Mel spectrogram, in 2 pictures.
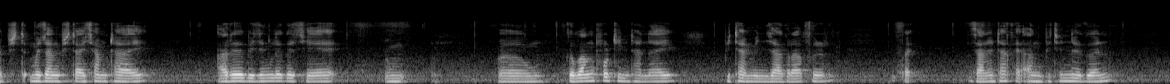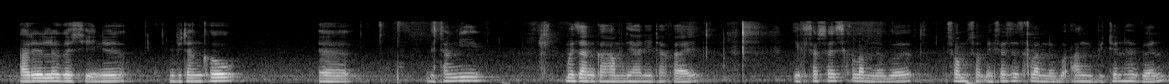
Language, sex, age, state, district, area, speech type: Bodo, male, 18-30, Assam, Kokrajhar, rural, spontaneous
